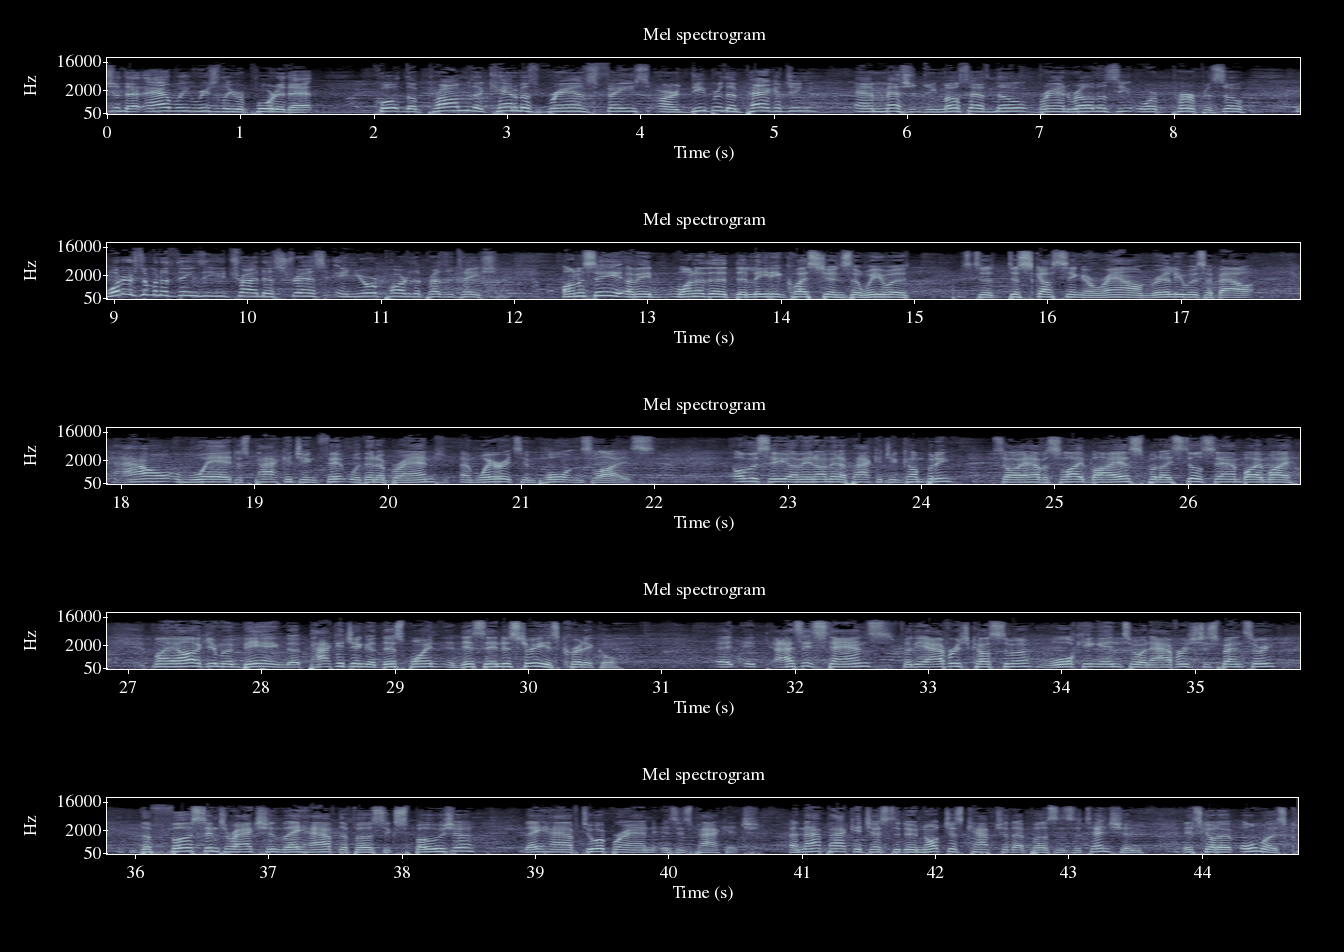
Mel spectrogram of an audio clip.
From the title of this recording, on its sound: Live From The 2019 USCC Expo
